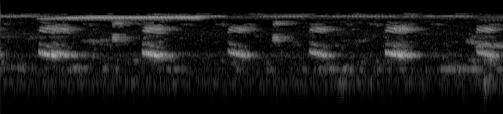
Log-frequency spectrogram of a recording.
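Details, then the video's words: Frogs calling at night by a lakeside: short, tonal, slightly downward notes with bright overtones, several overlapping voices at roughly one-second intervals, over a steady high insect trill. "Lakeside night creatures and frog sounds"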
